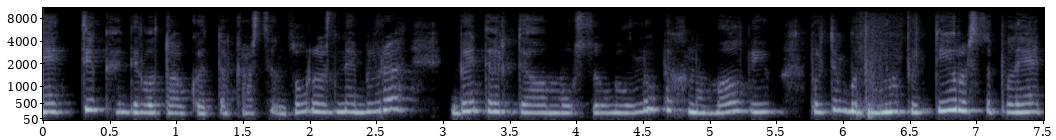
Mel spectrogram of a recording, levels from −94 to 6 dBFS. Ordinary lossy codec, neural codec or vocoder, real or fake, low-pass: Opus, 64 kbps; codec, 24 kHz, 0.9 kbps, WavTokenizer, medium speech release version 1; fake; 9.9 kHz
